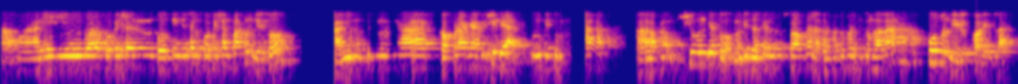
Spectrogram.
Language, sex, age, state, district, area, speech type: Marathi, male, 60+, Maharashtra, Yavatmal, urban, conversation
